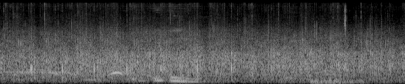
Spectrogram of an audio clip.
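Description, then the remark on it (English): Steady applause from a church audience, a dense wash of many hands clapping at a fairly loud, even level throughout, with faint voices mixed underneath. “While we're clapping, thank you very much.”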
